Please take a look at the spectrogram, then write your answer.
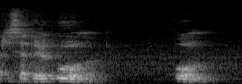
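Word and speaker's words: ॐ: Om. Et le monosyllabe Om que l'on transcrit par OM est en réalité une contraction de A-U-M. Aum.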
